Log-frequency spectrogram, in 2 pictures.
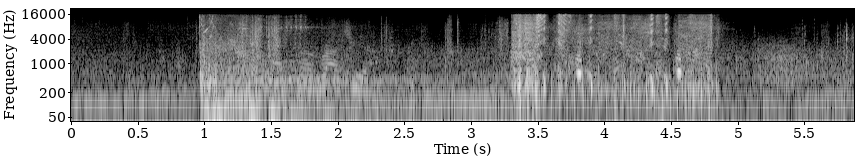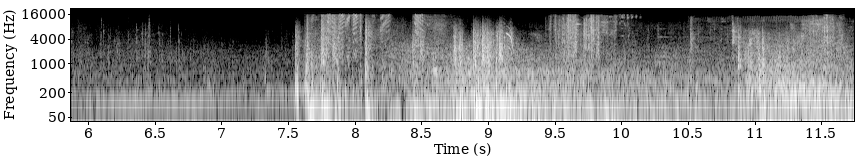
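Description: Loud gunshots crack and ring out in bursts.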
